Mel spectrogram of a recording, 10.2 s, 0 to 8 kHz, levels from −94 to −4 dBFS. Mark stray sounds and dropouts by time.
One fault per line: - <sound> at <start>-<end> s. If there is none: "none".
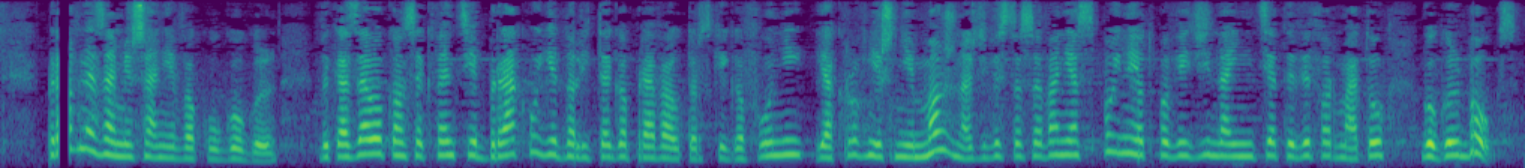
- dropout at 0.4-0.5 s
